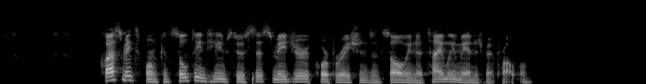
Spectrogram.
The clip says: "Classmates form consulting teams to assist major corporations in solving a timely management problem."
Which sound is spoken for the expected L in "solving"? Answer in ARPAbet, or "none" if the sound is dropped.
L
